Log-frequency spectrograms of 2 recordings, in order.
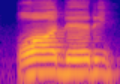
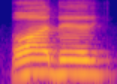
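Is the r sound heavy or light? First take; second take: light; light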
